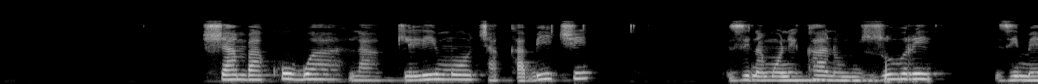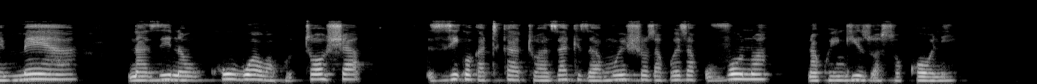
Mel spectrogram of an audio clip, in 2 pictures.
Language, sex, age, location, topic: Swahili, female, 25-35, Dar es Salaam, agriculture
